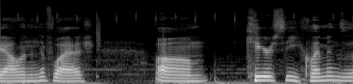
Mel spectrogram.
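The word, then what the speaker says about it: Kiersey Clemons: i said barry allen in the flash um keirsey clemens is how you pronounce the name is iris west and i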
